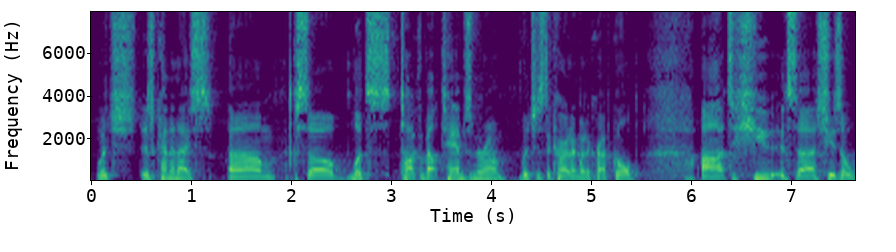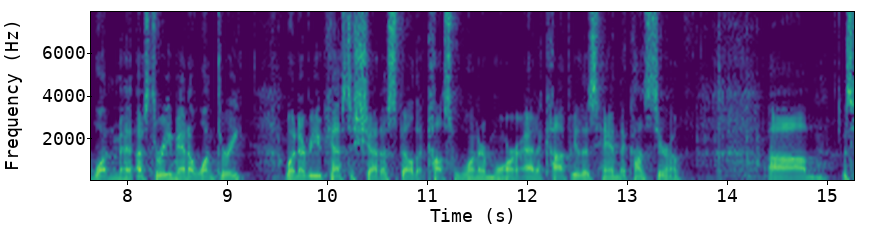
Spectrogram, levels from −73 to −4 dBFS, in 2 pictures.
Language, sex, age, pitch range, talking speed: English, male, 40-59, 105-135 Hz, 230 wpm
